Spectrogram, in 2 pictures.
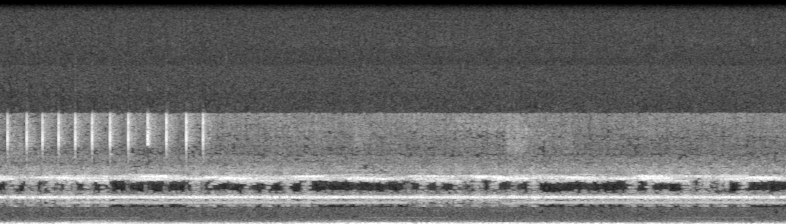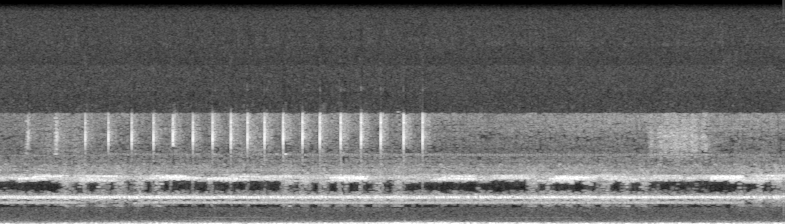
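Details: Night chorus of crickets, a continuous shrill ringing trill layered at several pitches, broken by bursts of quick, very high clicking pulses around the start, middle and end, above constant low-pitched background hum.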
